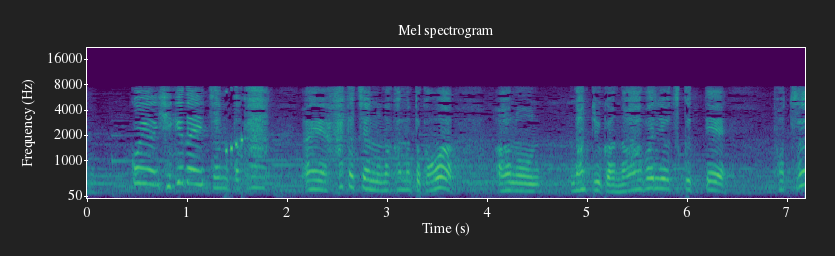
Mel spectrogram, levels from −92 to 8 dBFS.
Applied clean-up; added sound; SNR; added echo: none; none; none; none.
